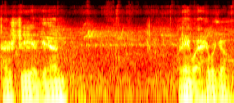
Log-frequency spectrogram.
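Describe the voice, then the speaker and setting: Over noticeable background noise and audible room echo, a man talks with an American accent. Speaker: vlogger, former coal miner. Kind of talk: casual vlog narration. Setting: underground cave tour. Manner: whispering; normally loud and talkative.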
